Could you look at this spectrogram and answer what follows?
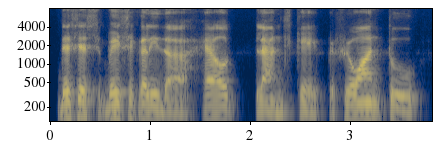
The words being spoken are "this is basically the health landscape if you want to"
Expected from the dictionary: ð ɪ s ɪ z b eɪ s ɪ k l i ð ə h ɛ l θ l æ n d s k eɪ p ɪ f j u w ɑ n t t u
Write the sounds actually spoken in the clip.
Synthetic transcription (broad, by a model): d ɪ s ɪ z b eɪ s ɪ k l i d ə h ɛ l t l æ n d s k eɪ p ɪ f j u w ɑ n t t u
